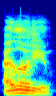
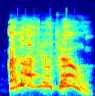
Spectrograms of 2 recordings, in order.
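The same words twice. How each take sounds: First: Said in the usual way. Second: High, loud I love you too; mock loud reply. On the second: Shown as a demonstration. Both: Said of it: "so much passion and, and calmness".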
